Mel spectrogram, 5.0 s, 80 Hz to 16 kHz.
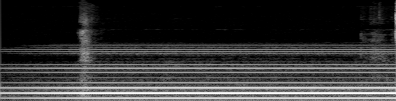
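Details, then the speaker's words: Steady, dull, unchanging humming drone with faint rustle: sonified EEG from a simple device, the sound of a normal healthy brain, called pink noise, with brain frequencies around 10 cycles per second. "kind of funny that it's such a dull kind of sound but that is that is the sound of a normal healthfully functioning brain so-called pink noise"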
